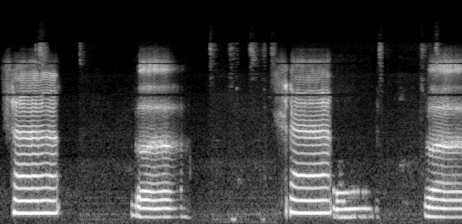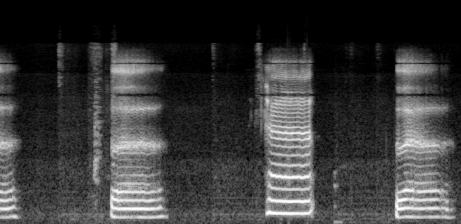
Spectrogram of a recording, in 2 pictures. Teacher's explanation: জিহ্বার আগাটা সামনের উপরে, দুই দাঁতের একটু আগার সাথে, মানে আগাটা একটু বের করবেন, পুরোটা না, হালকা বের করে বলবেন।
